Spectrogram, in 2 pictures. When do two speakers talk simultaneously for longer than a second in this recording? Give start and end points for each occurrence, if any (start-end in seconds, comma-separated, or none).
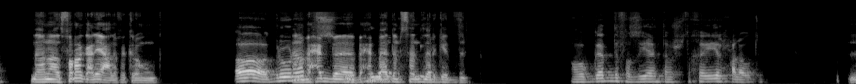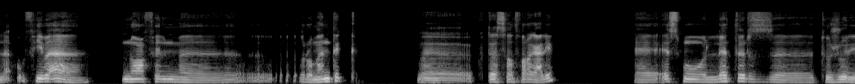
2.9-4.4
